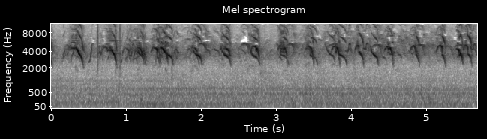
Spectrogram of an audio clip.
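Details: Fresh hatchlings from a 25 May 2023 hatch of Black Australorp, Sussex and pheasant chicks peep loudly, high downward-sweeping cheeps about once a second over a faint background hum.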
